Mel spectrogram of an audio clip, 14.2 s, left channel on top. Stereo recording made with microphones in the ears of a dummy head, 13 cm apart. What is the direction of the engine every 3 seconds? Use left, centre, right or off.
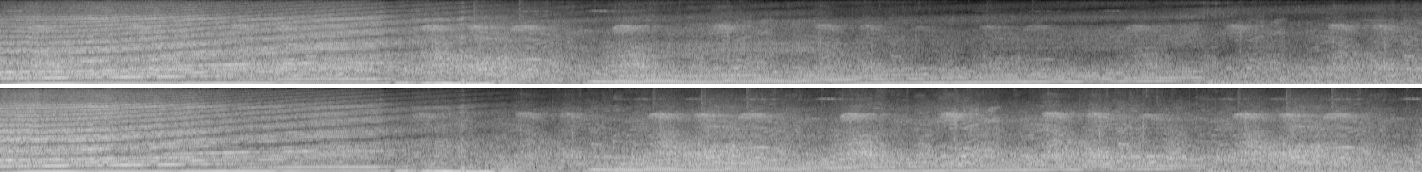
centre, left, left, left, left.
